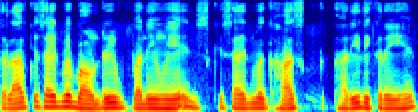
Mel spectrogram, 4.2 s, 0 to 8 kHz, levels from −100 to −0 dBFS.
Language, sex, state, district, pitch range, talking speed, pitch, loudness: Urdu, male, Bihar, Saharsa, 120-135 Hz, 245 wpm, 125 Hz, -15 LUFS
